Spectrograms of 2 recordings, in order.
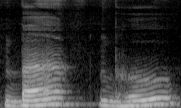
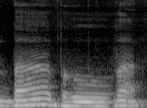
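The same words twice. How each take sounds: First: 'बभूव' as ba... bhoo... va; very slow, separated 'बभूव'; broken apart. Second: 'बभूव' linked as ba-bhoo-va; smooth 'बभूव' with full final va; joined up. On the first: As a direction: pause after each syllable of 'बभूव'. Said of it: "अलग-अलग तोड़ लेना चाहिए". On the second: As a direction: join the slow syllables of 'बभूव' without breaks. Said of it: "ऐसा मिला लेंगे". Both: Shown as a demonstration.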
